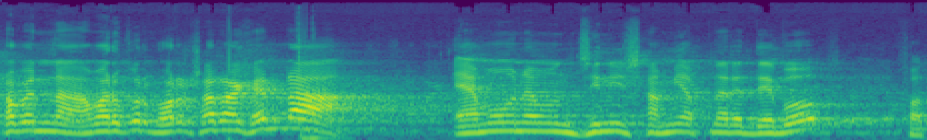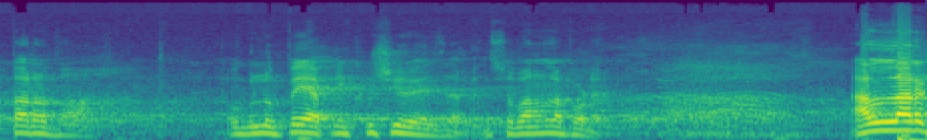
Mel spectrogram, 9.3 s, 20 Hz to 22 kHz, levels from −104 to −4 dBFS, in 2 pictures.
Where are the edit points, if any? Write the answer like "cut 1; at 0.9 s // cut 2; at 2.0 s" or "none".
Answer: none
